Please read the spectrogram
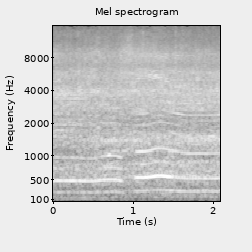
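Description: Chanting of Arabic salawat (blessings on the Prophet) in long held notes, the pitch stepping up slightly after a brief break about a second in.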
